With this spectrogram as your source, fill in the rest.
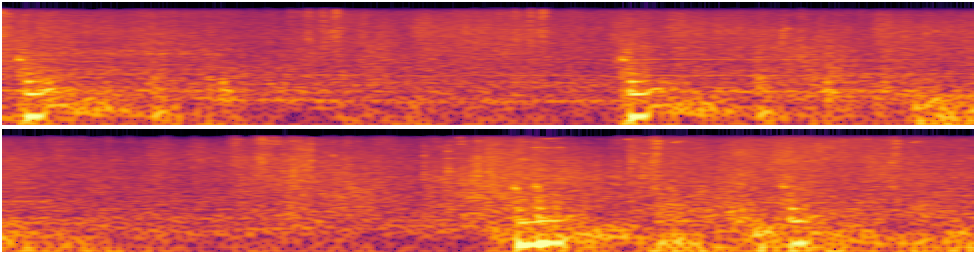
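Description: Water splashes and sprays behind a speeding boat.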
